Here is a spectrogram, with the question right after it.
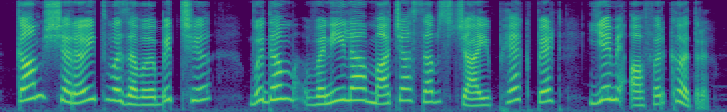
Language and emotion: Kashmiri, neutral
